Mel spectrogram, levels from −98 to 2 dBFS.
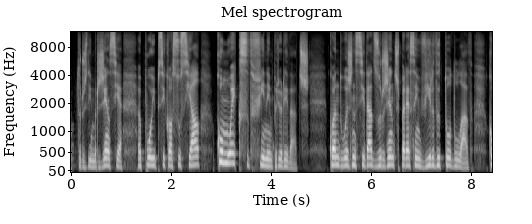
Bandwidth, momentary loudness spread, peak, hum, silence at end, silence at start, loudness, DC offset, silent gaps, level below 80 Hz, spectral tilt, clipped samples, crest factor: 12 kHz; 12 LU; -2 dBFS; none; 0 s; 0.15 s; -22 LUFS; under 0.1%; none; -68 dBFS; -4.5 dB/octave; under 0.1%; 20 dB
